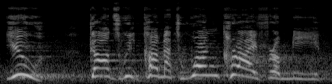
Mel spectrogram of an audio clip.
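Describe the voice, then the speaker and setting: A woman's voice: extremely high pitch, lively intonation, slow, a bit bright, long reverb tail, a little hiss or hum, heavily acted. A woman playing a proud, disdainful Frankish noblewoman in a game cutscene, speaking with weary formality. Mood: alarmed, commanding. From Francia. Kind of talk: dramatic game cutscene acting.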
